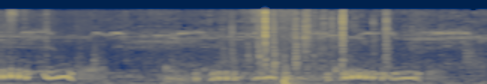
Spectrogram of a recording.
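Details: Champion long-distance racing pigeon cooing indoors: three bursts of throaty, rolling coos that wobble up and down, separated by short pauses. A sharp click sounds midway, and a faint high whine runs underneath.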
